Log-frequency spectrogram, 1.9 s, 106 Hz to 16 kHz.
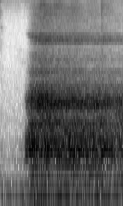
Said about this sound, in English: So you breathe in for 4, and I'll do it with you right now. Hold for 4. And exhale for 4.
